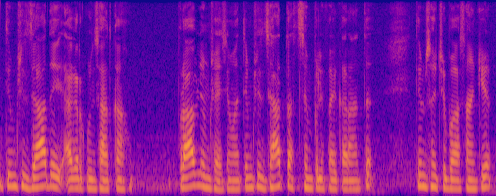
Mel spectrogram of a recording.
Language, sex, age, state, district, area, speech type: Kashmiri, male, 45-60, Jammu and Kashmir, Ganderbal, urban, spontaneous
